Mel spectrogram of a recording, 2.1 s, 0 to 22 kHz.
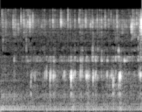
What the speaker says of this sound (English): today it's going to be 79 degrees and it's raining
